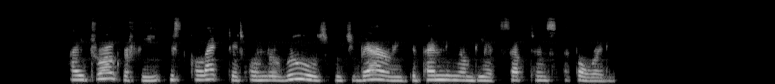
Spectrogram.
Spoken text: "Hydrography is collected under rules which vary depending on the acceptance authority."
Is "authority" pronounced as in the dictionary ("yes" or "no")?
yes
